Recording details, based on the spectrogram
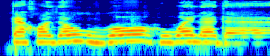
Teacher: mad طبيعي natural mad, and it will be lengthened for 2 harakat only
